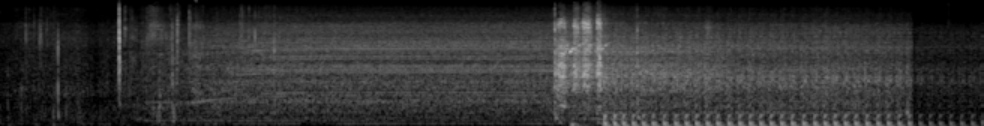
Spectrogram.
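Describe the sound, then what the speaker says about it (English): A light, easy-to-handle motorcycle is ridden. A steady engine drone and road noise run for about five seconds, then a much louder, rhythmic pulsing engine note takes over as the bike accelerates close by, with no talking. "because we are on a light, relatively easy to handle bike, let's go exploring."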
